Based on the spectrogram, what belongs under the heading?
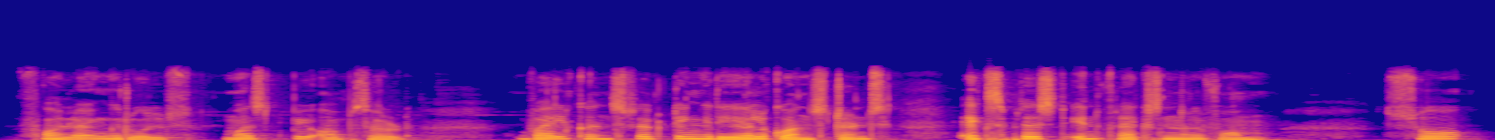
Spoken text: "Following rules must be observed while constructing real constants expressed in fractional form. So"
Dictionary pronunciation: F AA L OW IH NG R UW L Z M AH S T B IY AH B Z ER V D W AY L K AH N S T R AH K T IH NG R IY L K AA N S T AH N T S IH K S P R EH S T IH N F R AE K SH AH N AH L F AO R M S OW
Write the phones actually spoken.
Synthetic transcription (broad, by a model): F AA L OW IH NG R UW L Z M AH S T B IY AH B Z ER D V AY L K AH N S T R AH K T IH NG R IY L K AA N S T AH N T S IH K S P R EH S T IH N F R AE K SH AH N AH L F AO R M S OW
